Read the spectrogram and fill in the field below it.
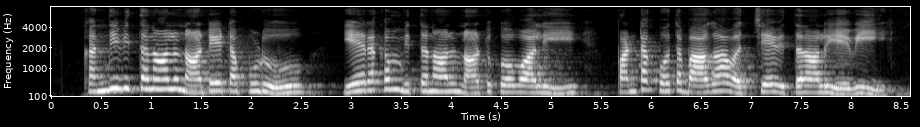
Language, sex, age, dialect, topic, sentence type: Telugu, female, 36-40, Southern, agriculture, question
